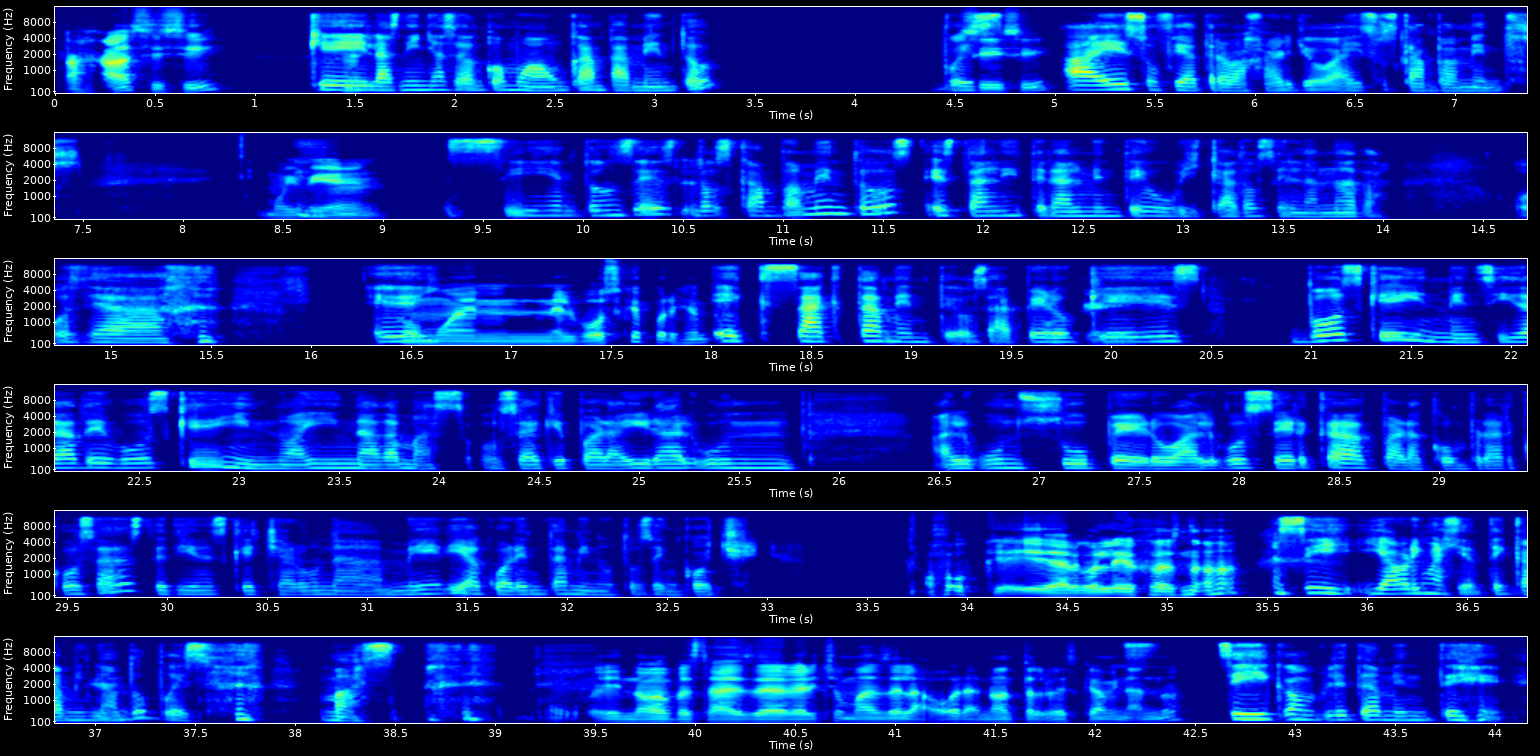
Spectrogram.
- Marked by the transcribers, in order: chuckle; tapping; other noise; chuckle; other background noise; laughing while speaking: "Okey"; laughing while speaking: "¿no?"; chuckle
- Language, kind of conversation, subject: Spanish, podcast, ¿En qué viaje sentiste una conexión real con la tierra?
